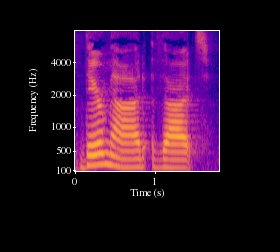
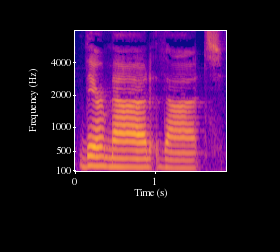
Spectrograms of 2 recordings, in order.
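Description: The two takes are said the same way.

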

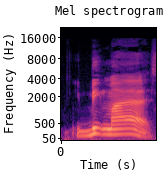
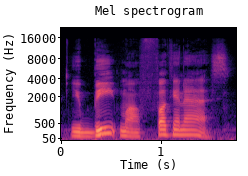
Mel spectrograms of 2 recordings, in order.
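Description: First: Loud, raised "you beat my ass"; emphatic complaint. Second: Slow, weighted "You beat my fucking ass"; drawn-out emphasis. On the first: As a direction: blurt it out loud and high in one quick go. First take of a punchline. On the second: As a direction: spell out "beat my fucking ass" slowly, word by word. Repeats punchline, drawn out. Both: Real, not acted.

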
